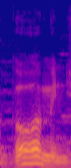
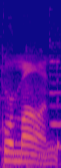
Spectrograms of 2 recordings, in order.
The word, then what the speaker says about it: gourmand: Well, Pie is a bit of a gourman, you see. She only eats these high quality bird pellets from France. They only have them in big pet shops downtown. It's pronounced gourmand.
